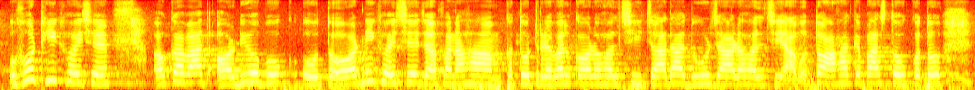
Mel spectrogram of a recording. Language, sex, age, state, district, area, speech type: Maithili, female, 18-30, Bihar, Madhubani, rural, spontaneous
